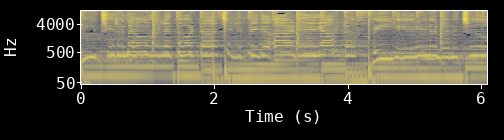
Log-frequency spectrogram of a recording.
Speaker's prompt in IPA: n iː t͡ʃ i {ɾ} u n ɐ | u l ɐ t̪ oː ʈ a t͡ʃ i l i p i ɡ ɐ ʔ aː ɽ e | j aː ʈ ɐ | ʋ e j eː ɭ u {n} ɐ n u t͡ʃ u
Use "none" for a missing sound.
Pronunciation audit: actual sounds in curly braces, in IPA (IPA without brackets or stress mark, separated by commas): ɾ, n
